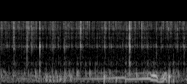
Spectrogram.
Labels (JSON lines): {"label": "biophony, cascading saw", "recorder": "HydroMoth"}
